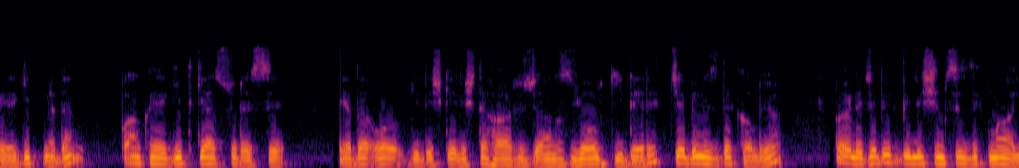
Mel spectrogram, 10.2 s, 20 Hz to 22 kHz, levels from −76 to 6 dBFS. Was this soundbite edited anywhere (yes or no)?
no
